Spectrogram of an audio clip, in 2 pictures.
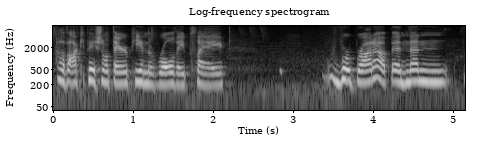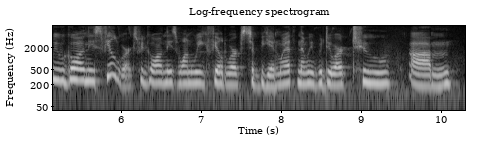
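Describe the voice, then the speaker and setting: A young woman in her twenties, a new occupational therapy graduate, talking in a quick, chatty way with lots of "like" and restarts in a casual interview. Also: on the high side, fairly even intonation, darkish tone.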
